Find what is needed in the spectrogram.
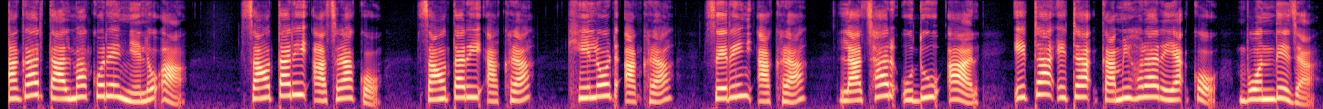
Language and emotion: Santali, neutral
